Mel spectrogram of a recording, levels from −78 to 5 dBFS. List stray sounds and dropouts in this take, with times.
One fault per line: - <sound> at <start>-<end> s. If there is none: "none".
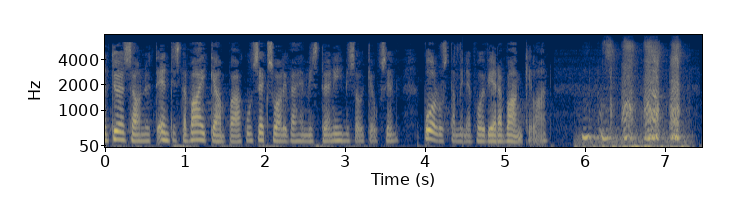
- squeak at 5.9-7.4 s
